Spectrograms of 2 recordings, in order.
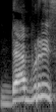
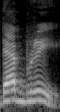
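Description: First: The word ends with an audible s sound. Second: The word ends in a vowel, no s. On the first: The speaker calls it wrong. "डेब्रिस नहीं होता" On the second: The speaker calls it right. "आई के बाद एस जो आता है वो silent है"

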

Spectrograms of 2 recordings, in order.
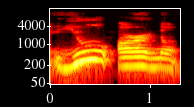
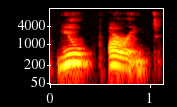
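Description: First: All three words are said separately in full. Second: The last two words merge into one syllable. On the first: "Не you are not" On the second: "а you aren't"

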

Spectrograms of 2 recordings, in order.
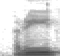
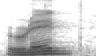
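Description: First: It is said with a long vowel, like 'reed'. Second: It is said with a short vowel, like 'red'. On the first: The action happens in the present. "read في المضارع" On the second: The action happened in the past. "red في الماضي، أكني بقول اللون الأحمر"

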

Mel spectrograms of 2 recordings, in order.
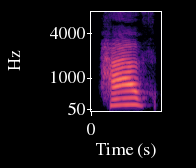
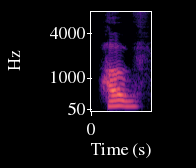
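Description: First: The word is said with a full vowel. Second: The word is said with a reduced vowel.

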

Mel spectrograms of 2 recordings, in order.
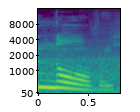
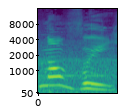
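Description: First: The stress is on the first syllable. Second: The stress is on the second syllable. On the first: The speaker calls it wrong. "але аж ніяк не новий" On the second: The speaker calls it right. "Слово «новий» має наголос на другий склад"

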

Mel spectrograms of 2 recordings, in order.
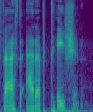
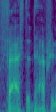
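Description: First: The last word has four syllables: a-dap-ta-tion. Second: The last word has three syllables: a-dap-tion. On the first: The speaker calls it right. "It is fast adaptation" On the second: The speaker calls it wrong. "it is not fast adaption"

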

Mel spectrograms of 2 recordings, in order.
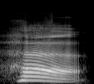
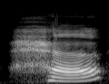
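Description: First: The h sound is soft and light from the throat. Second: The h sound is harsh and strongly breathed. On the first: The speaker calls it right. "it has to be as soft as possible. So like this. Listen carefully" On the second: The speaker calls it wrong. "So don't say ha"

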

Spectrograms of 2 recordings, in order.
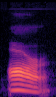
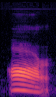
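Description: The two takes are said the same way.

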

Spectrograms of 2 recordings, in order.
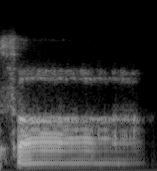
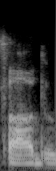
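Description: First: The word is said very slowly and drawn out. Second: The word is said at a normal quick length. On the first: "she said it in a very slow way. So much longer" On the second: "everyone responds"

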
